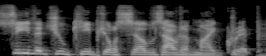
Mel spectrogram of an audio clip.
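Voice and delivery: snarling, menacing delivery. A narrator reads a man's warning after he bends a poker, snarled. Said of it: "he snarled".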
